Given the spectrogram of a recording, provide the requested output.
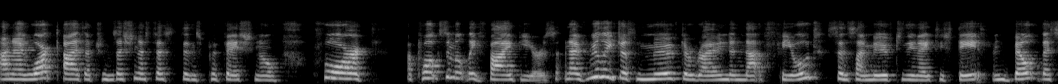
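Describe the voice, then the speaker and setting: With a Scottish accent, a woman with a fairly high pitch talks at a moderate pace and with fairly even intonation. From Scotland. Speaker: veterans recruitment specialist. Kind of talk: podcast interview.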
